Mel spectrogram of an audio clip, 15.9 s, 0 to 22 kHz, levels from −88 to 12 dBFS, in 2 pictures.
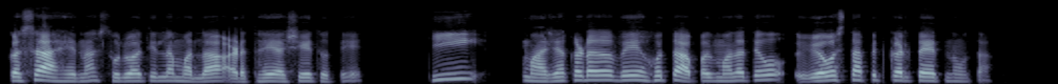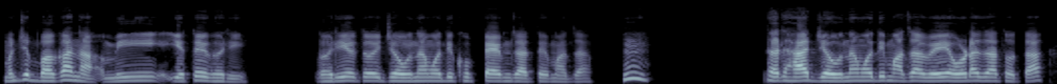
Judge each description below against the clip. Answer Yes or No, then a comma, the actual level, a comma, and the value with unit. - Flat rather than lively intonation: Yes, narrow, 2.2 semitones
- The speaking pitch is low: No, medium, 175 Hz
